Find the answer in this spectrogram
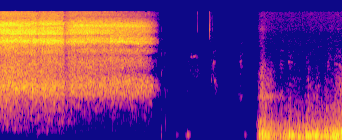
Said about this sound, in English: That's that vape, man.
